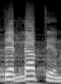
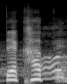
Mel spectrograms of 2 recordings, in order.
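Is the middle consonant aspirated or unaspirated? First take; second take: unaspirated; aspirated. First: The middle consonant is a plain unaspirated k. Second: The middle consonant is an aspirated kh. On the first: The speaker calls it wrong. "তুমি ক বলছো" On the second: The speaker calls it right. "খ হবে"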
